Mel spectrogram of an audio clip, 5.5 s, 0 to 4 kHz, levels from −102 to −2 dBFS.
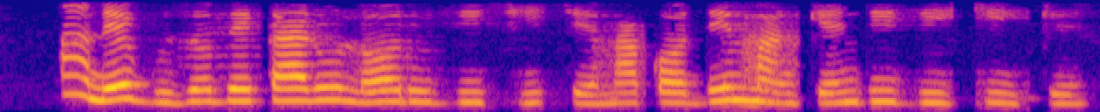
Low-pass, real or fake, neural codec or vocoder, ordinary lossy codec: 3.6 kHz; real; none; AAC, 16 kbps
